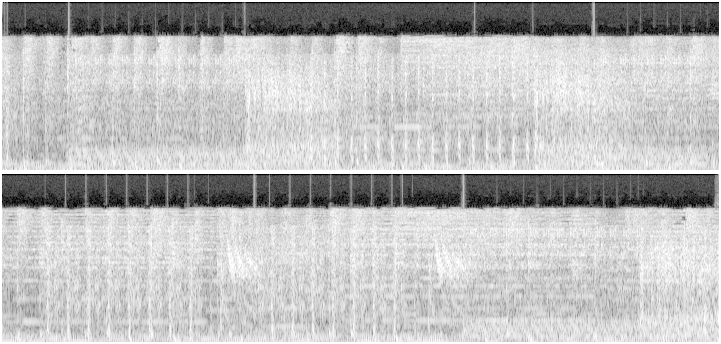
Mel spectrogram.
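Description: A battlecopter attack in the video game Advance Wars: Days of Ruin plays as loud, dense game audio, with rotor-like thumping and repeated crashing impacts over a continuous musical backdrop.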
